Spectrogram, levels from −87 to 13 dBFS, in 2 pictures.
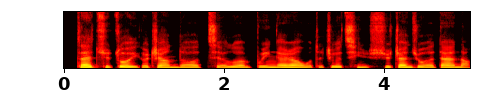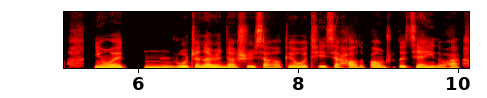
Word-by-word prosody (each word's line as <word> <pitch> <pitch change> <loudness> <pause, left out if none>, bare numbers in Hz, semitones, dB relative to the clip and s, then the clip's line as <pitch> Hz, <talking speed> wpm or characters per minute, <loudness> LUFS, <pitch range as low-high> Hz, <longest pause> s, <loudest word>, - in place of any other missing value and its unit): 再 230 -2 +7
去 215 -1 -5
做 210 0 +4
一 195 - +1
个 190 0 -4
这 200 - -1
样 195 -1 +1
的 185 -1 -2
结 195 -1 -4
论。 195 +1 -1
不 215 - -4
应 210 0 0
该 210 -1 +3
让 205 -1 +3
我 - - -4
的 210 - -12
这 205 -1 -4
个 200 - +1
情 200 -1 -5
绪 205 +1 -5
占 210 -1 +3
据 210 0 -4
我 200 - +1
的 190 - -1
大 205 +1 +2
脑， 200 -1 -3 0.4
因 215 -1 +1
为， 210 -1 +3 0.2
嗯， 200 0 0
如 205 - -4
果 215 - +5
真 225 +2 +1
的 245 -1 +5
人 205 -3 +3
家 200 0 +2
是 200 0 -1
想 200 0 -1
要 195 0 -4
给 200 0 -2
我 200 +1 +2
提 205 0 -4
一 - - -2
些 210 +1 -1
好 195 -1 0
的 200 - -6
帮 200 +1 +1
助 220 - -13
的 210 -1 -1
建 220 0 -1
议 205 - 0
的 200 -1 -5
话， 195 0 -2
205 Hz, 310 characters per minute, -23 LUFS, 195-210 Hz, 0.4 s, 再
